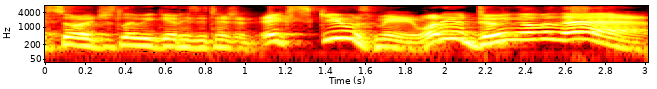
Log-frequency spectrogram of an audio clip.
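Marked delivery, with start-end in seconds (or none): 1.1-3.0 put-on 1920s old-time movie talkie voice. A player shouts to get someone's attention in the game: 20s movie voice. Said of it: "20s movie voice".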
